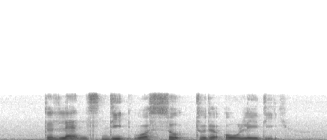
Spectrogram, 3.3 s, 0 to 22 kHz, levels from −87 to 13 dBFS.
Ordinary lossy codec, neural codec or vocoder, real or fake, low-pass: none; none; real; 7.2 kHz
